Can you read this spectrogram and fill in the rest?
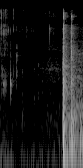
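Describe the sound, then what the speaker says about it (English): Boiling water is poured into a pan for a turkey mince stir fry, a short splashing gush that starts abruptly after a quiet moment. "all I'm going to do is add in some boiling water"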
